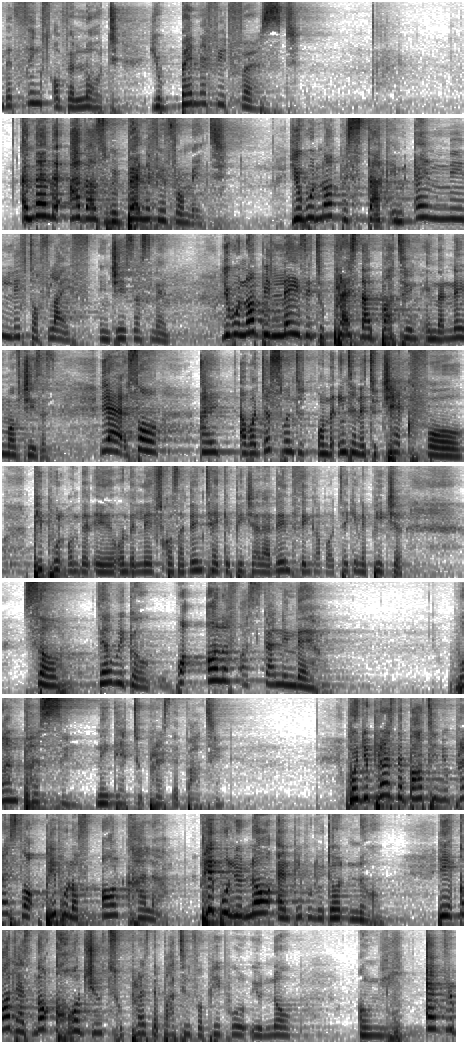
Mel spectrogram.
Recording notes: Word Explosion Conference, 2019: Day 5 (Morning). Ministering during Word Explosion Conference on 18-04-2019.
